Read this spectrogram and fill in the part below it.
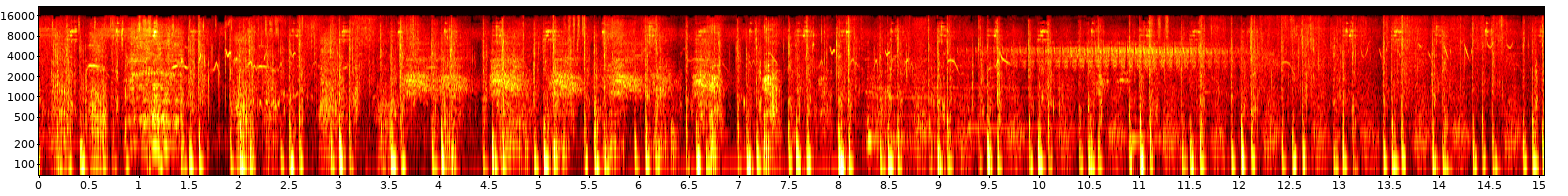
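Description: Horse hooves thud steadily on a dirt path.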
